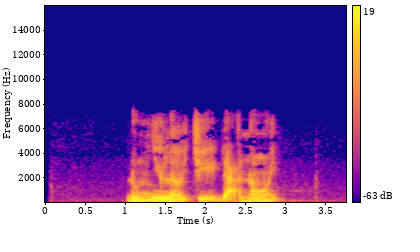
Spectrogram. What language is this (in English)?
Vietnamese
